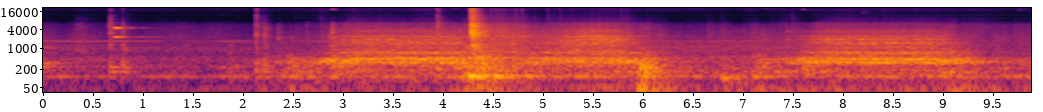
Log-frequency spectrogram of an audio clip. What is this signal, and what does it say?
The noise inside a lift. There is no code.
